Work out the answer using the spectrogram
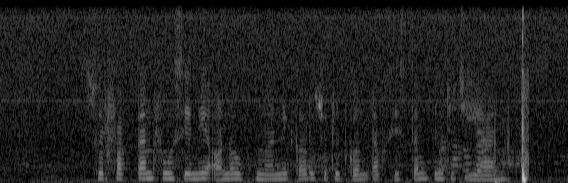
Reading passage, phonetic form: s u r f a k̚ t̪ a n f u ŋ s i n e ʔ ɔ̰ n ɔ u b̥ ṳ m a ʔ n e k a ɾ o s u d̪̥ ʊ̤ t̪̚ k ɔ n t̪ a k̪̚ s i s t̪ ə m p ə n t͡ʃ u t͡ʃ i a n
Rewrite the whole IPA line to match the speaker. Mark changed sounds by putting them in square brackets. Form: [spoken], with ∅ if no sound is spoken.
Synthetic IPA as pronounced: s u r f a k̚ t̪ a n f u ŋ s i n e ʔ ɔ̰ n ɔ u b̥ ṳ [ŋ] a [∅] n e k a ɾ o s u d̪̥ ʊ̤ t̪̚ k ɔ n t̪ a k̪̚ s i s t̪ ə m p ə [ɲ] t͡ʃ u t͡ʃ i a n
